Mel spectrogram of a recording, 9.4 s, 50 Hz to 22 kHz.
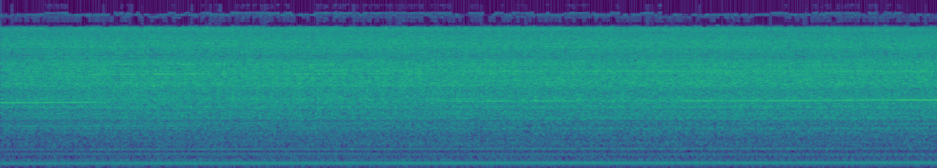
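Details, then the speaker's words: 2006 SEBO Airbelt K2 suction-only vacuum switched from low to high: steady even motor drone with low hum, airy rush and turbo brush spinning, no surging or rattles; normal operation. "Let me crank it up to high. Right, we got some airflow now, don't we? You can hear the turbo brush spinning."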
